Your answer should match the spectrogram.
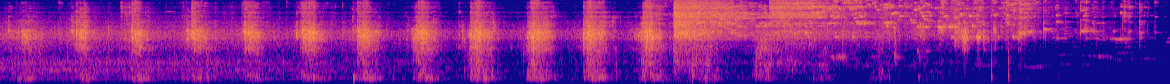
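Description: Smashing shop windows, a loud crash of breaking glass followed by scattering shards and tinkling, preceded by a steady rhythmic series of marching-like beats.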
